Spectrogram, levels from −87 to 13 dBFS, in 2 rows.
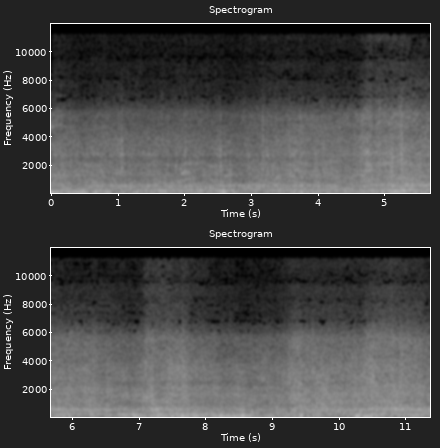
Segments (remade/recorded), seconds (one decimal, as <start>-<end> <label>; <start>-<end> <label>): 0.0-4.2 recorded; 4.2-8.7 remade; 8.7-11.4 recorded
